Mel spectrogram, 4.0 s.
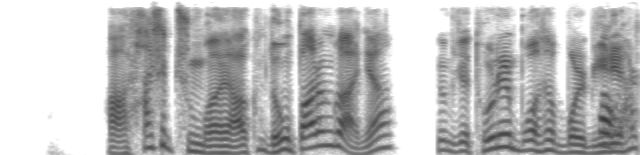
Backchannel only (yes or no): no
